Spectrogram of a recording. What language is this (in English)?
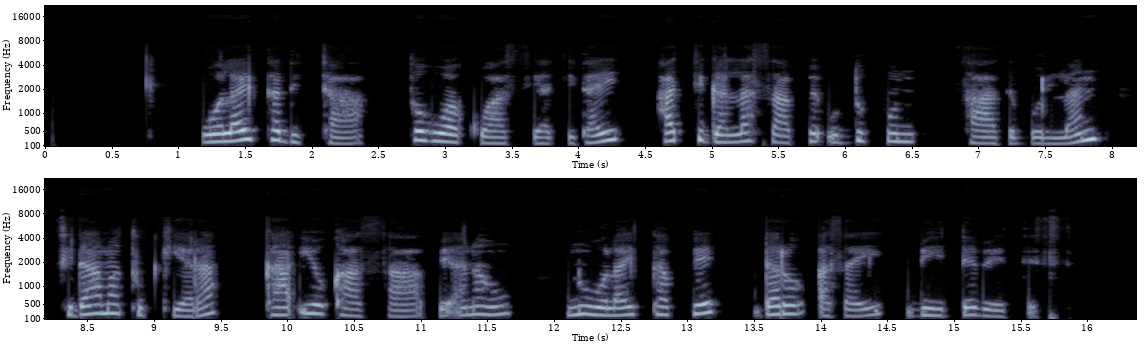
Wolaytta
